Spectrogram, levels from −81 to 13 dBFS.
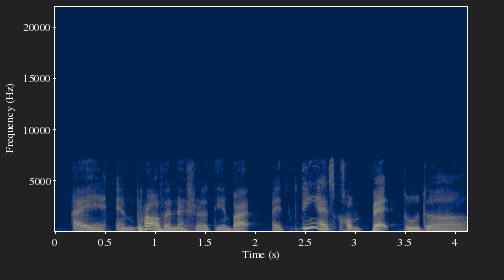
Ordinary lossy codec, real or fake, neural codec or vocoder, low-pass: none; fake; codec, 24 kHz, 3 kbps, HILCodec; 7.2 kHz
